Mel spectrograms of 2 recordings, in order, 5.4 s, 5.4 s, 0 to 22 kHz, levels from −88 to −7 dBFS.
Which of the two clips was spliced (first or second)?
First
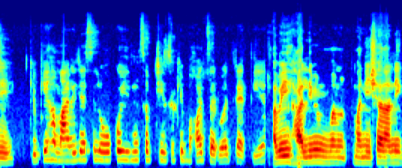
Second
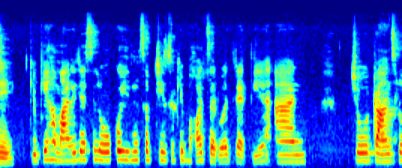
first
